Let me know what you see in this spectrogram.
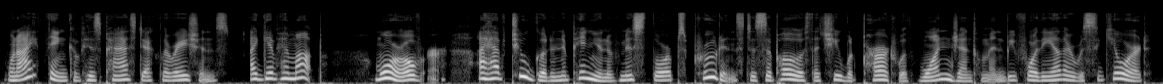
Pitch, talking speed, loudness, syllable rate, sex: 210 Hz, 185 wpm, -18 LUFS, 5.3 syllables/s, female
